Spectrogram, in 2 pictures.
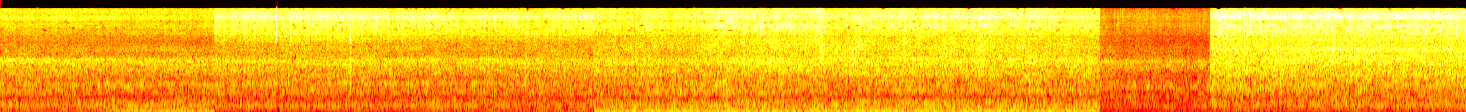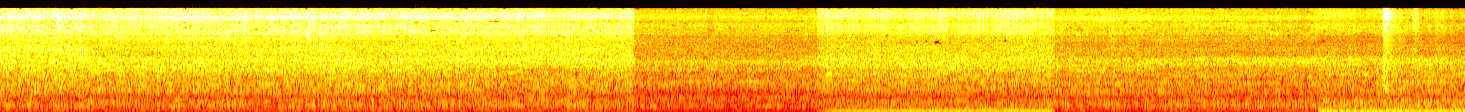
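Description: Chicken kofta, onion and spice paste frying in oil in a pan: a steady sizzle that jumps abruptly in level several times. A low hum runs under some stretches and drops out in others.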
